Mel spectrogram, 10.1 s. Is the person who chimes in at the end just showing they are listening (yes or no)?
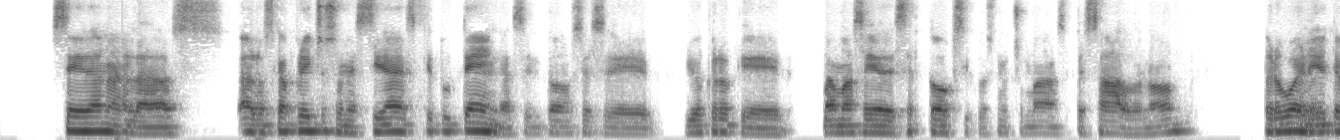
yes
